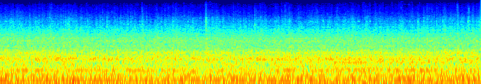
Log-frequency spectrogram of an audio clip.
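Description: A car engine roars steadily as the car speeds along a road.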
